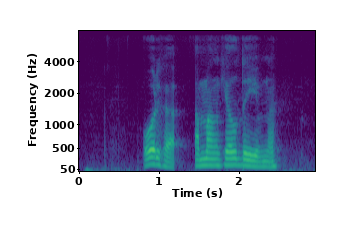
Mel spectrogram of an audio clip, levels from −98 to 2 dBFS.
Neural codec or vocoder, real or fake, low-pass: codec, 16 kHz in and 24 kHz out, 1 kbps, XY-Tokenizer; fake; 7.2 kHz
